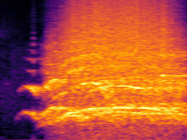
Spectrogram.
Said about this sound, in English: Now, hand up. Actually, give us a little cheer if you study engineering or science.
